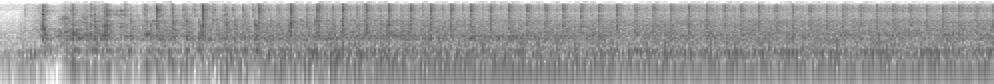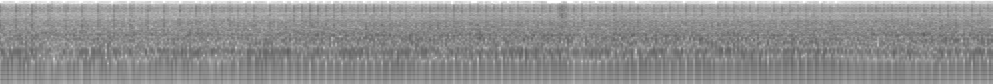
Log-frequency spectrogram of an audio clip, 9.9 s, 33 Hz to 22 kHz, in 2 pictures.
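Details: Yard Machine 6 HP 21-inch lawn mower that sat unused over a year and would not start: after repair it fires after a short crank and settles into a steady, even putter with no misfires; running normally.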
